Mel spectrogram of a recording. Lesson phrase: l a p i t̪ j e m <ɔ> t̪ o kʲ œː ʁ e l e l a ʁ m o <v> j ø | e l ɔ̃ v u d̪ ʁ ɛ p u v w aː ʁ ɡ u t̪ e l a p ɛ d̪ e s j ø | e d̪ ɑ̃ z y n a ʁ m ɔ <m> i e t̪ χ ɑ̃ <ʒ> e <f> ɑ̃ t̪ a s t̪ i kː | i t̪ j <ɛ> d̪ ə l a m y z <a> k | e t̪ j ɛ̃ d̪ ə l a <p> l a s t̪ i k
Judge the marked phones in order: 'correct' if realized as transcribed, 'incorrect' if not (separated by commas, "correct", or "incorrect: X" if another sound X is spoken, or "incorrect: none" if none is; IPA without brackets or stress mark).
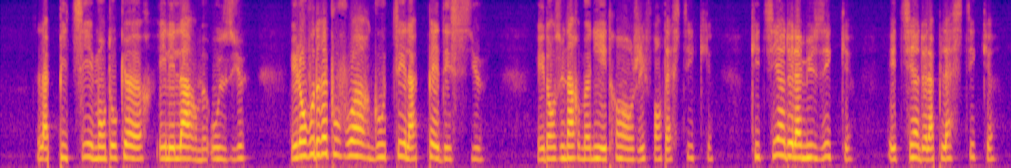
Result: incorrect: ɔ̃, incorrect: z, incorrect: n, correct, correct, incorrect: ɛ̃, incorrect: i, correct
